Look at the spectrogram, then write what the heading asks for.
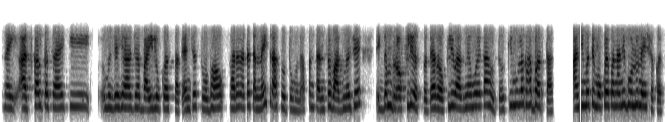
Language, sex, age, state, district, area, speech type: Marathi, female, 30-45, Maharashtra, Amravati, rural, conversation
